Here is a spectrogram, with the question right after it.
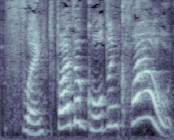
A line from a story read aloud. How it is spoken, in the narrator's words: Gillian cried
